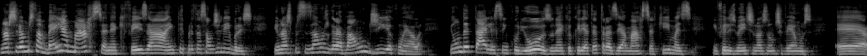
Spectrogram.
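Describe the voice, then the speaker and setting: Talking at a fairly quick pace, a woman uses a fairly high pitch and lively intonation. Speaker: podcast host and filmmaker. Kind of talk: casual chat. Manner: fast.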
